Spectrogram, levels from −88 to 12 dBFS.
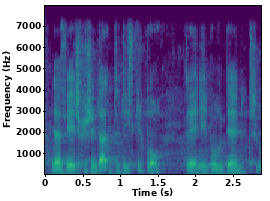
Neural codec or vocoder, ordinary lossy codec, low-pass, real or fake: autoencoder, 22.05 kHz, a latent of 192 numbers a frame, VITS, trained on one speaker; none; 7.2 kHz; fake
